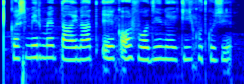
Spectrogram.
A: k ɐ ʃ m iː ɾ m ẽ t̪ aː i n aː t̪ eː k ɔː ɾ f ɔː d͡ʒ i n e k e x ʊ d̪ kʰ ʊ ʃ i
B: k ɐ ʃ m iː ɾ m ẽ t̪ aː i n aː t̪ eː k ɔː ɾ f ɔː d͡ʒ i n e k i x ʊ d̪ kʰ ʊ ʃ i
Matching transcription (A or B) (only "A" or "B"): B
